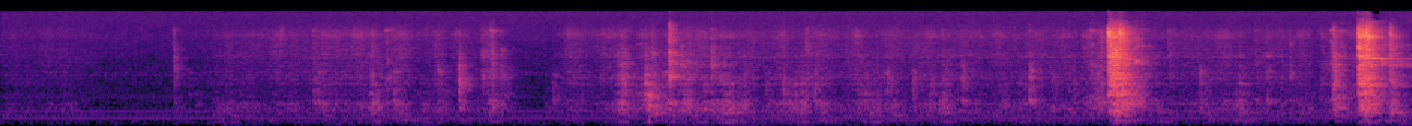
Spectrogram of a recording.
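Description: Klutch drill press table being cranked up and down the column: a run of irregular clicking and rattling from the crank's rack-and-pinion gear, then two loud clunks near the end, about a second and a half apart. The clunks are the table jumping and skipping on the rack, which the owner is not happy with.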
